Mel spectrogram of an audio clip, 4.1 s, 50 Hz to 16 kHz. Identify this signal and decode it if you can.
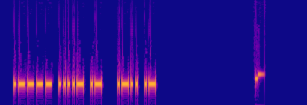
Morse code, heard as a keyed tone, about 40 wpm, 700 Hz. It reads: 14A LA
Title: Field Day Exchanges Encore - 40wpm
